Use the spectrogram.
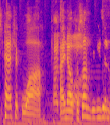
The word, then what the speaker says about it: Roy: against Winnipeg Jets at The Forum it's Patrick Wah I know for some reason Roy is percent uh pronounced yeah that's Patrick Wah yeah it's Patrick Wah it's one of the best goalies of all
